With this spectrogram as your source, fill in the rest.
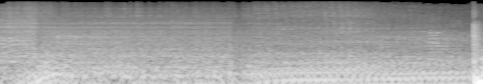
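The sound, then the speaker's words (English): A bus engine rumbles and revs as the vehicle pulls away, a steady low mechanical drone that holds for several seconds before a brief thump at the very end. “Then that's where we'll go. Athens, Georgia. To the cat bus.”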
